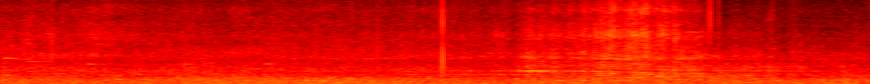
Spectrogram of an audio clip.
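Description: Steady rumble of road traffic, a busy noisy wash with faint rising and falling tones over it.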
